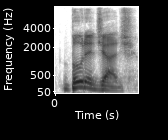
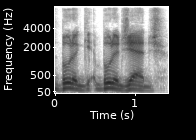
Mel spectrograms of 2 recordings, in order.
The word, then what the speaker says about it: Buttigieg: Pete Buttigieg. That's how you say his last name. I thought it was Buttigieg or Buttigieg, something like that.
